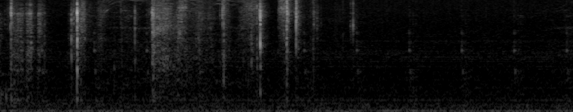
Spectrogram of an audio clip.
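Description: Faint handling noise of trading cards and a clear plastic card holder: a few soft, scattered clicks and light rustles.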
